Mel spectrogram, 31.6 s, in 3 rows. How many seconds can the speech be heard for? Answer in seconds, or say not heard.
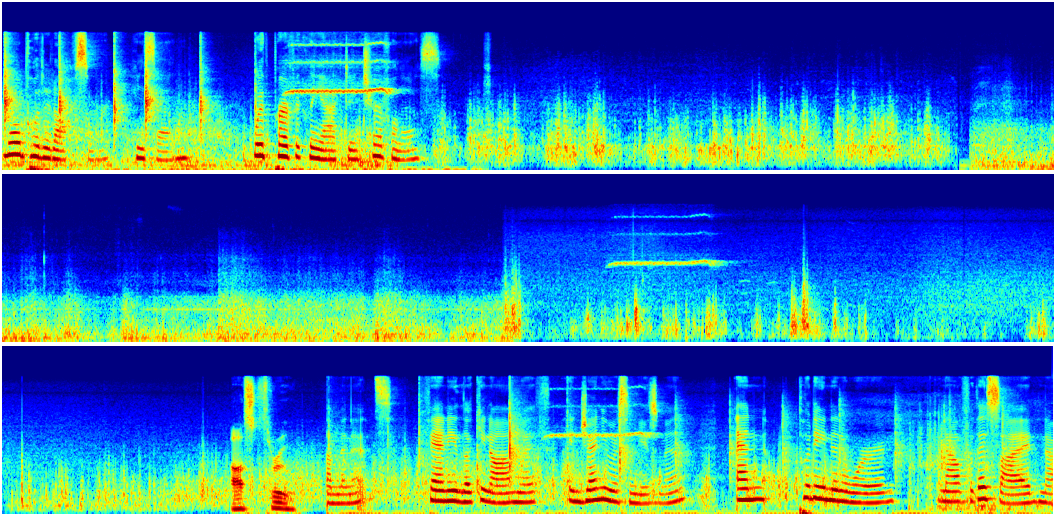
13 s.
